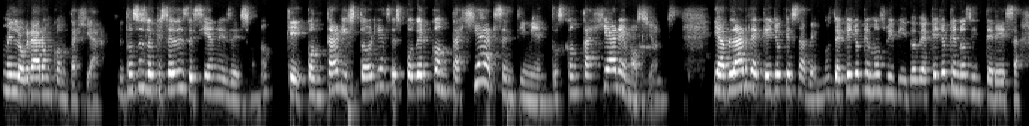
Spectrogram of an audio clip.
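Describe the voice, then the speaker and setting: A woman's voice: a little high, normal speed, darkish tone, reverberant. A woman teaching a storytelling workshop over a video call, earnest, repeating phrases for emphasis.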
